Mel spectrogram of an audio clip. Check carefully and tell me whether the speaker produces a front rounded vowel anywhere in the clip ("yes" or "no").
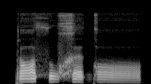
no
